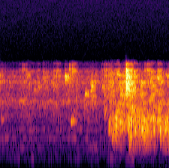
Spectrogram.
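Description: Water splashing at a sink as hands wash, starting suddenly about one and a half seconds in after a quiet start.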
